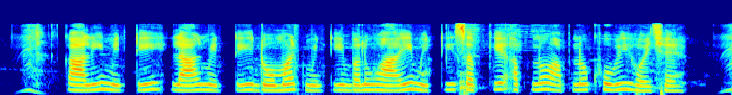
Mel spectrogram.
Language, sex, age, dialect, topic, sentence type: Maithili, female, 25-30, Angika, agriculture, statement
